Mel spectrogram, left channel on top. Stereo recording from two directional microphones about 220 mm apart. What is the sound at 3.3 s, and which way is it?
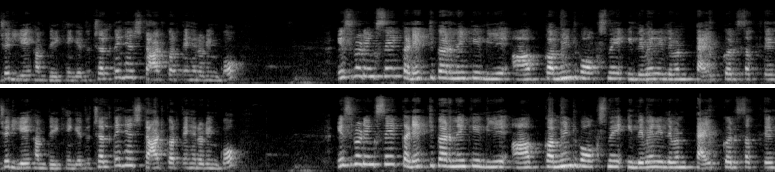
Speech, 45° right (ahead or behind).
